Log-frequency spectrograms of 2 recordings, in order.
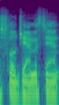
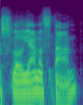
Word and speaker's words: Slowjamastan: Jamestown but he said he can pronounce it either slow jam the stand or slow yamastan and crowned himself it's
